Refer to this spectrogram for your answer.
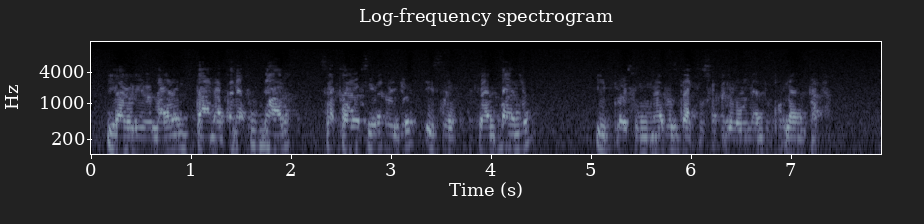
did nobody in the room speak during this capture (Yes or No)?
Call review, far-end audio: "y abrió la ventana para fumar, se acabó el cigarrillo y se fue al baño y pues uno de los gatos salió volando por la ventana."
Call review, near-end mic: Yes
